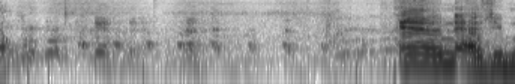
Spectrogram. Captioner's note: laughter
